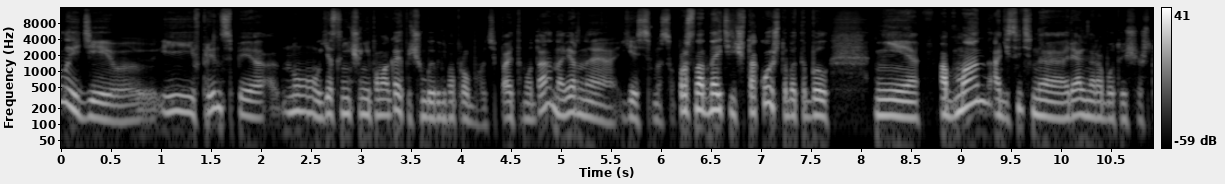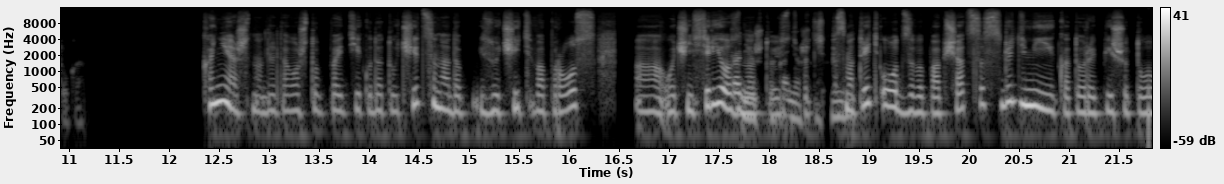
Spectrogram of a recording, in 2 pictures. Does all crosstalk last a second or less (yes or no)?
no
